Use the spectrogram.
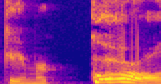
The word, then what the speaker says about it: GamerGORL: used to pronounce it gamer girl you know put emphasis on the girl and i wasn't really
